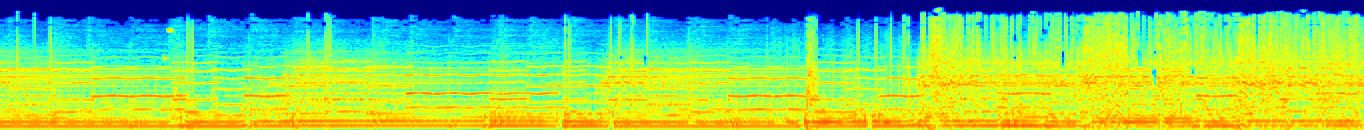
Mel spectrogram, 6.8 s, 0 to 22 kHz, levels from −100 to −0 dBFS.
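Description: Integer overflow runs through the whole clip. Loud peaks, pushed about 7 dB past the integer limit, wrap to the opposite sign and snap across the full range as harsh cracks.

Also throughout, the sound is dull and gurgling, with upper bands flickering out and a granular edge. This is likely MP2 compression at a rate consistent with 80 kbps.

DAB burbling appears from 0.78 to 1.00 s. Reception bit errors slip past correction into the audio data, putting short blips of noise into single sub-bands.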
